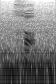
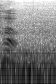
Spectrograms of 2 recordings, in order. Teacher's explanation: a breathy sound that comes out of the back of your throat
